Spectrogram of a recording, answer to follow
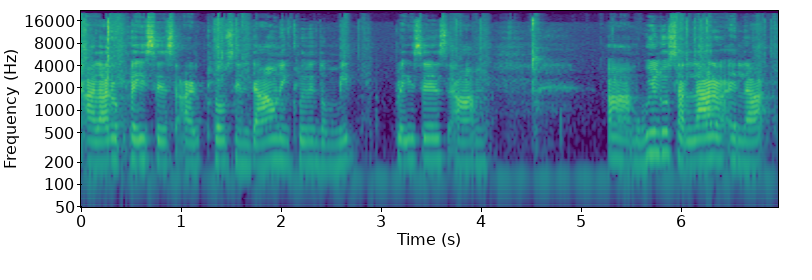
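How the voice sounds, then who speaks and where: A woman from Puerto Rico with a Puerto Rican accent, a native Spanish speaker, chatting and instructing casually as host of a livestream. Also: mid-range voice. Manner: chatty, instructive, often tags sentences with "okay?". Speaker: livestream host teaching food storage. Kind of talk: casual livestream chat and demonstration. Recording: noisy room, live stream.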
